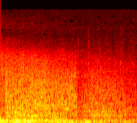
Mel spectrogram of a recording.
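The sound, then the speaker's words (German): A heavy artillery gun fires in a video game, a deep booming blast with a rumbling low-end tail that stays loud and dense throughout, with no voices. “Gut, dann nochmal Artillerie einmal.”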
